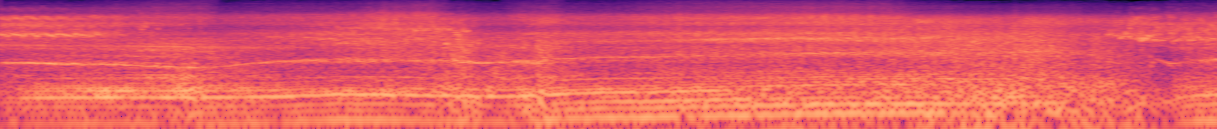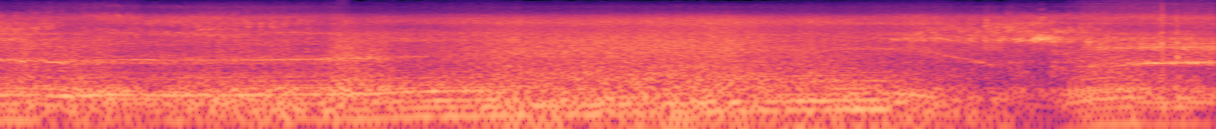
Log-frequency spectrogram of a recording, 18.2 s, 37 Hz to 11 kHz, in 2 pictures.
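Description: Sodi RX8 rental kart's four-stroke engine running hard from onboard, its note dropping three times as the kart slows for corners and climbing again each time it accelerates out.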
